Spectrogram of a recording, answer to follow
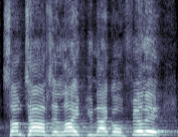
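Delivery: loud rhythmic preaching refrain. Acted. Speaker firing up graduates, full preaching. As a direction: preach it, building over the music.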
